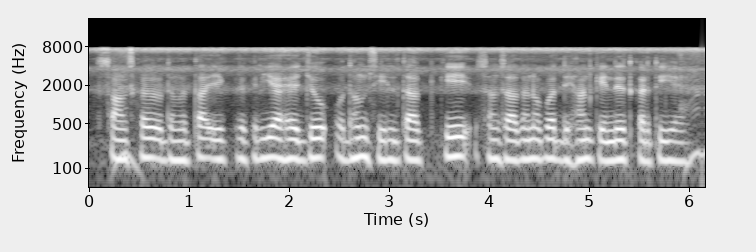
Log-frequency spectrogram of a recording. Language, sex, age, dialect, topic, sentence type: Hindi, male, 31-35, Kanauji Braj Bhasha, banking, statement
